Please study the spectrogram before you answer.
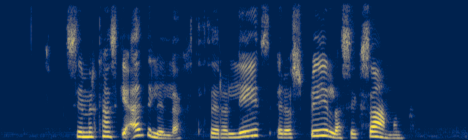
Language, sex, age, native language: Icelandic, female, 30-39, Icelandic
